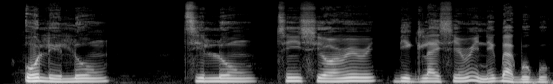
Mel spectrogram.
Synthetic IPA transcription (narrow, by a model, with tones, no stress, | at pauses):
o˧le˨lo˦˧ũ˧ | ti˧lo˧ũ˧ | ti˦n̩˦ʃe˧ɔ˧ɾ̃ĩ˦ɾ̃ĩ˦bi˦˧ɡla˦˧i˧se˧ɾ̃ĩ˦˨nĩ˨˦ɡ͡ba˦˨ɡ͡bo˧ɡ͡bo˧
